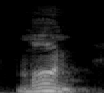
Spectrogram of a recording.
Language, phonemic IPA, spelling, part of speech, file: Afrikaans, /mɑːn/, maan, noun, LL-Q14196 (afr)-maan.wav
- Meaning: moon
